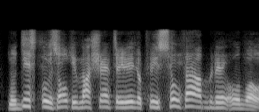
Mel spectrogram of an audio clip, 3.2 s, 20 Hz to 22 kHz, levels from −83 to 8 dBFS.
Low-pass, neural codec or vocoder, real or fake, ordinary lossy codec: 7.2 kHz; codec, 16 kHz, 0.5 kbps, FreqCodec, larger model; fake; none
